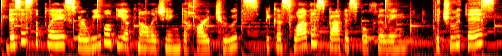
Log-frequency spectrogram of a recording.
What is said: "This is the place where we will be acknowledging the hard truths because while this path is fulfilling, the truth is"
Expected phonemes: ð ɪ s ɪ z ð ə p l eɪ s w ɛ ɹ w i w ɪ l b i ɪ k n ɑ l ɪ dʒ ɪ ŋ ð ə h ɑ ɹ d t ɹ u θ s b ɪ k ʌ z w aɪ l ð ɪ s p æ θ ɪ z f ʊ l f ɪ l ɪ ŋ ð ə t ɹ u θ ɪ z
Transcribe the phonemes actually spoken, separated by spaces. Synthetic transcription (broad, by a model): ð ɪ s ɪ z ð ə p l eɪ s w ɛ ɹ w i w ɪ l b i ɪ k n ɑ l ɪ dʒ ɪ ŋ ð ə h ɑ ɹ d t ɹ u θ s b ɪ k ʌ z w aɪ l ð ɪ s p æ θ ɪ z f ʊ l f ɪ l ɪ ŋ ð ə t ɹ u θ ɪ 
